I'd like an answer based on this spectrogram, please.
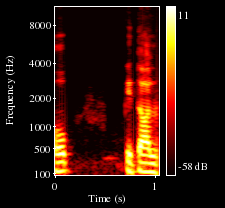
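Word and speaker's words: L'Hôpital: something it is a hope pithal rule so s is silent here so some right l hospital and some right uh allo pital directly so what this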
